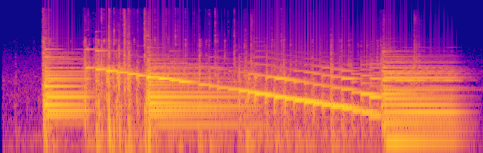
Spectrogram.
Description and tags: Chromatic Scale on Keyboard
